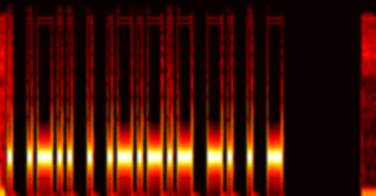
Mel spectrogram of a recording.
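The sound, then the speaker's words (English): A phone goes off with a single-pitched electronic beeping tone for an incoming call, pulsing in an irregular pattern of short and long bursts for about three seconds, loud, with no voices. “That's your phone, Ugo. You have a call.”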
